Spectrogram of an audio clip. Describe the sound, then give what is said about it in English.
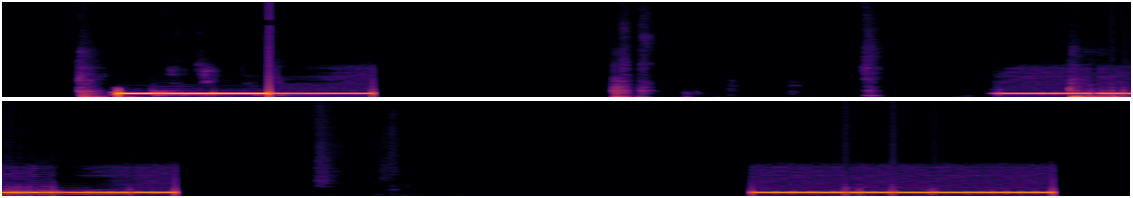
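Telephone dial tone while placing a call comes in three steady stretches of about two seconds each, separated by silences, with a few faint clicks in between. “Going to make a call.”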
